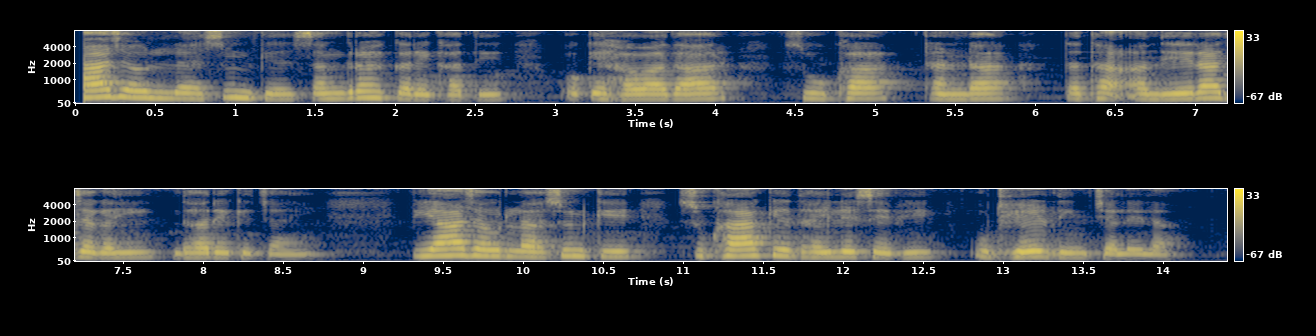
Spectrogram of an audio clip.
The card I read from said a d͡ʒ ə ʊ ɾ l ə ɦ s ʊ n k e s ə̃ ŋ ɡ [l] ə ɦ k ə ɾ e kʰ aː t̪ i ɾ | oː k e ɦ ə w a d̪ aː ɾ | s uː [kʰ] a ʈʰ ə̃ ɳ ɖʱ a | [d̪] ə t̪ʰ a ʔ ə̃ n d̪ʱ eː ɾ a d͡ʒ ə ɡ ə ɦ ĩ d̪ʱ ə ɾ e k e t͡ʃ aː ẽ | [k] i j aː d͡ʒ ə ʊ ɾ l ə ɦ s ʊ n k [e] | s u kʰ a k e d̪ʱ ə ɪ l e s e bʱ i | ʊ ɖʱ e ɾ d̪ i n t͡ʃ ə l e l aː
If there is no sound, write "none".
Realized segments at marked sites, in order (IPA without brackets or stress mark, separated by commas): ɾ, kʰ, t̪, p, e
